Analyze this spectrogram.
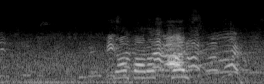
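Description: A crowd of spectators cheers and shouts from a distance.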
